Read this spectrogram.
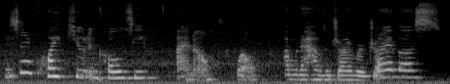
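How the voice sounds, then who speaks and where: In a horror ASMR roleplay, a woman plays a cheery yet eerie clown ice-cream vendor, softly coaxing and reassuring a child up close over background noise. Her high voice is expressive and chatty at a normal speed, though the recording is rough.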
